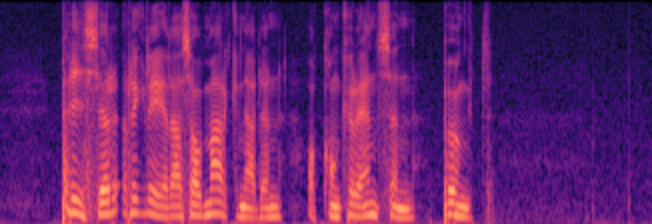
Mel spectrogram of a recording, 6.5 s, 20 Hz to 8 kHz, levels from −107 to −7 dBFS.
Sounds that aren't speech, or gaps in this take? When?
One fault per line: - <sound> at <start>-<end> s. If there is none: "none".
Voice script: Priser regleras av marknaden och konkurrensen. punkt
none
